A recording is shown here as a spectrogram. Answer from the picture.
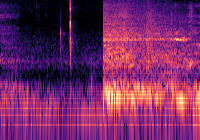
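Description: Near-silent room tone with one sharp click, then a steady recording hiss that starts abruptly about a second in. The sudden change in the background marks a splice between two recordings.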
